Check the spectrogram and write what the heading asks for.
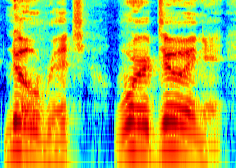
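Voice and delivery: loud, emphatic retold refusal to back down; mock firm insistence. Retells own firm insistence.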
